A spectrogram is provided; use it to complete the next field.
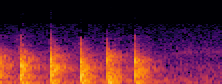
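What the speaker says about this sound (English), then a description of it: "what do you do when someone knocks at the door?" Five sharp knocks on a door in a quick, even rhythm, close and fairly loud, fading out after the last rap with no voices.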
